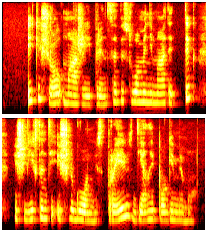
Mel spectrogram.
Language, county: Lithuanian, Marijampolė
